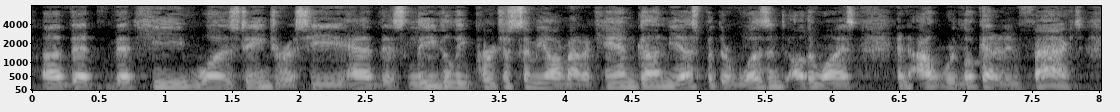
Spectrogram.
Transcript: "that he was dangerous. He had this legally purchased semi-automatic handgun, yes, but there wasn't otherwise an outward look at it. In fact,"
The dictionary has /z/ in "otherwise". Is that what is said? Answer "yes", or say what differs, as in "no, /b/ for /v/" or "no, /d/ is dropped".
yes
